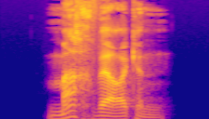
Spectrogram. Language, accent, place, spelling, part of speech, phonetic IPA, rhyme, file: German, Germany, Berlin, Machwerken, noun, [ˈmaxˌvɛʁkn̩], -axvɛʁkn̩, De-Machwerken.ogg
- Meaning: dative plural of Machwerk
